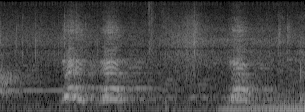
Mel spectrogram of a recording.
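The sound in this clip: Hunting dogs bark during a manhunt sweeping through a forest, giving three separate barks with gaps between them, followed by a low steady hum.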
